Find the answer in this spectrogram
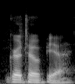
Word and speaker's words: Growtopia: well I was just looking at the gr grotopia is that how you say it grotopia grotopia yeah I just looking at the website for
